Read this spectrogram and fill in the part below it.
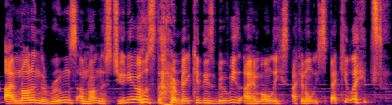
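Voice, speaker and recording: Faint music plays behind a man being interviewed, a radio presenter and video game composer. He talks fast and animatedly at a fairly high pitch, giving emphatic, conversational, opinionated answers that show thought.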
